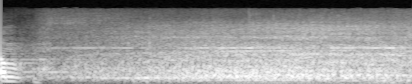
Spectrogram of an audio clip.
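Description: Engine noise growing steadily louder, like something motorised approaching or passing overhead.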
